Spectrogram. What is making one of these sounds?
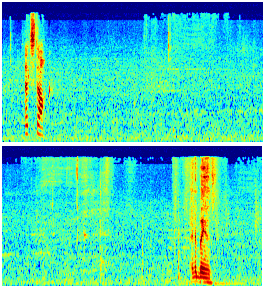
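A young woman calls out sharply, close by.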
